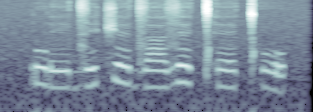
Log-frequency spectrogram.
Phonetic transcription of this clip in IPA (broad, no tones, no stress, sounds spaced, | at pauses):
ɾ o ɾ eː d͡z e t͡ʃ ɛː d͡z aː z ɛ ǀʰ ɛː ǀʰ o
